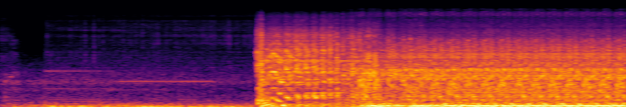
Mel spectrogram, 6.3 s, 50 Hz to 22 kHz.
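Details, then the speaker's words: 1999 Ford F-350 7.3 diesel after fuel bowl drain valve replacement, cold start: cranks a couple of seconds, fires, then idles with a lumpy uneven clatter; rough cold idle, seems down an injector until warm. Cause suspected, not confirmed. "so i don't know if you can hear the engine's kind of running rough for whatever reason this thing's down it seems like it's down an injector until it warms up"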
